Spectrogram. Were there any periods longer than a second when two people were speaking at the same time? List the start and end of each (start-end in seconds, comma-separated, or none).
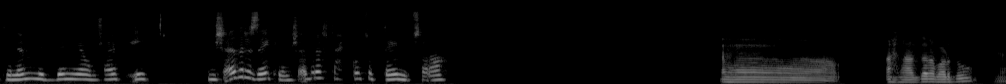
none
